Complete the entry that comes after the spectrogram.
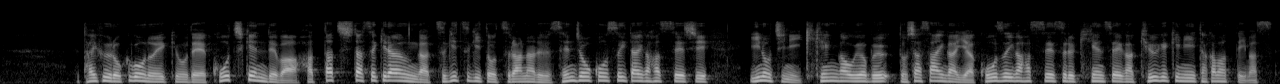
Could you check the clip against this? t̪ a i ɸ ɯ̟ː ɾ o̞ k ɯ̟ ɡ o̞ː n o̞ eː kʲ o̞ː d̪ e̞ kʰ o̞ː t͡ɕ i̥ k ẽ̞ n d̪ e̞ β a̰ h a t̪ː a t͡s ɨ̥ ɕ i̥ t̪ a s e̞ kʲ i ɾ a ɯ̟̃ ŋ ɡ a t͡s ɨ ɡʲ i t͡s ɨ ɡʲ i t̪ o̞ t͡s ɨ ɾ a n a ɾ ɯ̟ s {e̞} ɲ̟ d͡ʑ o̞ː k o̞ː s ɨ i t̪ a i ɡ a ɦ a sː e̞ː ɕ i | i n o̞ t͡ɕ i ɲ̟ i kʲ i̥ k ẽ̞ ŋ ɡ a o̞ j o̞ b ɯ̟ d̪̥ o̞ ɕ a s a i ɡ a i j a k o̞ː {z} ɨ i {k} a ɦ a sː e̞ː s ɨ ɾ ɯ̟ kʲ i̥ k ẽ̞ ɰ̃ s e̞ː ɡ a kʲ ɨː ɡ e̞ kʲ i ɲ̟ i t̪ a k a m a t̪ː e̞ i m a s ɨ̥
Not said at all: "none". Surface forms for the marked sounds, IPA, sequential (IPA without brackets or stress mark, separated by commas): ẽ̞, z, ɡ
